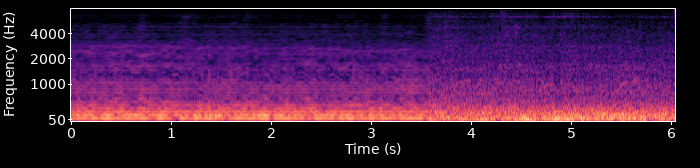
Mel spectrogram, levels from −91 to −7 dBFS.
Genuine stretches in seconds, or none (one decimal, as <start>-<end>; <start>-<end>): 3.6-6.0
